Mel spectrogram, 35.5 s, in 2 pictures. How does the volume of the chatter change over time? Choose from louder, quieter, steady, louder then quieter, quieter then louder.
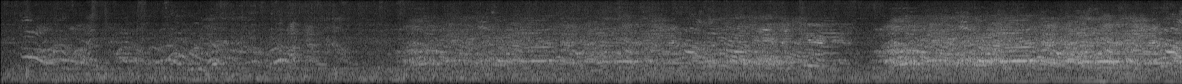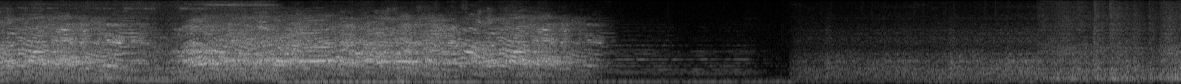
louder.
